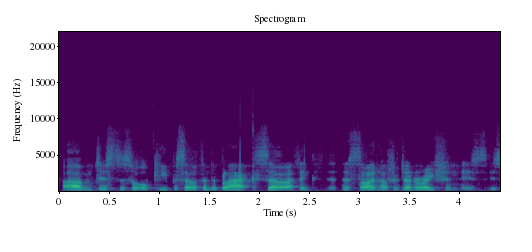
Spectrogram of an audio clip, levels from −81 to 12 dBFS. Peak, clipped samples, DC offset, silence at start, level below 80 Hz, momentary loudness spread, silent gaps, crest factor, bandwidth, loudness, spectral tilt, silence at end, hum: -6 dBFS; under 0.1%; under 0.1%; 0.05 s; -74 dBFS; 15 LU; none; 20 dB; 9.2 kHz; -26 LUFS; -4.5 dB/octave; 0 s; none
